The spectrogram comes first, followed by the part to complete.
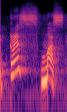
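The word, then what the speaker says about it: Christmas: Next word देखो क्रिसमस, जो कि अब आने ही वाला है, तो इसमें टी साइलेंट है, क्रिसमस, क्रिसमस, टी साइलेंट है इसमें।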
